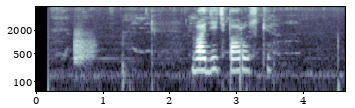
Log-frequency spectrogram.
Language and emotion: Russian, neutral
